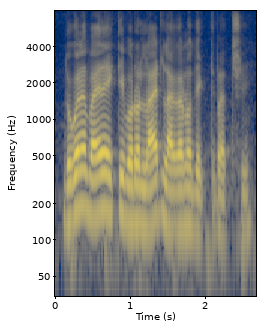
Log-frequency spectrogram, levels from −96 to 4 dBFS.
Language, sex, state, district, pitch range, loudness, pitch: Bengali, male, West Bengal, Cooch Behar, 120-160 Hz, -15 LUFS, 140 Hz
